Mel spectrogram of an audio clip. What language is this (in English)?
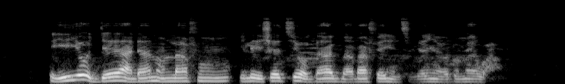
Yoruba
